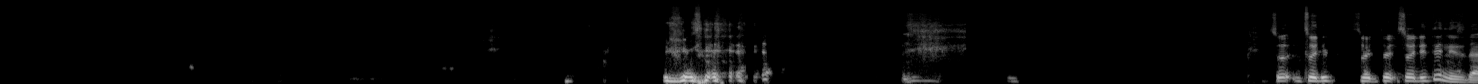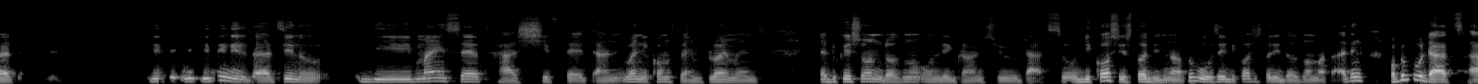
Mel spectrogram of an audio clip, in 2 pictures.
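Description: From 17.21 to 18.91 s a call bitrate drop turns the speech rough and watery, consistent with the encoder falling from about 32 to 16 kbps and coding more coarsely for roughly 1.6 s. A spectrogram shows smeared, blocky harmonic detail across that stretch.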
